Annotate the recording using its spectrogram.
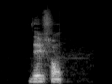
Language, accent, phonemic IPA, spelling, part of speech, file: French, Canada, /de.fɔ̃/, défont, verb, LL-Q150 (fra)-défont.wav
- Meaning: third-person plural present indicative of défaire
